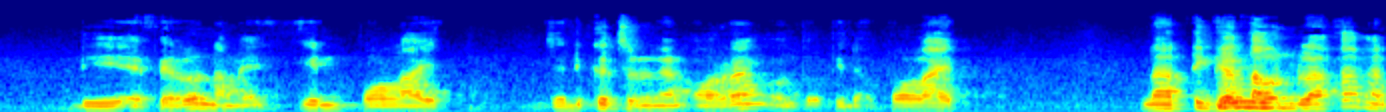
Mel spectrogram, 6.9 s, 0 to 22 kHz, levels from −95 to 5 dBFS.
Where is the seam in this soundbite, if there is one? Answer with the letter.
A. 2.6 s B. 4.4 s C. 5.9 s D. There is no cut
D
